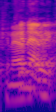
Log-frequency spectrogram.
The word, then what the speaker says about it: Cannabica: That's how you pronounce it, right? Cannabica.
